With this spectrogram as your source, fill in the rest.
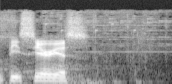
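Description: A man speaks briefly and loudly into a close microphone.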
